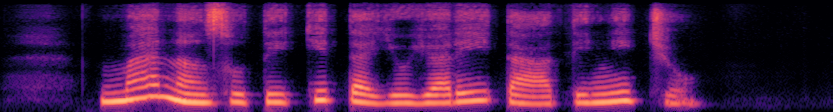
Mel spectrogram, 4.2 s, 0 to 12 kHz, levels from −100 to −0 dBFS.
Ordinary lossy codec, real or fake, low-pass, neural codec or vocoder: AAC, 64 kbps; fake; 10.8 kHz; codec, 24 kHz, 0.5 kbps, DualCodec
